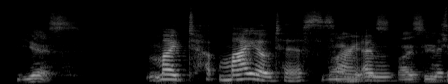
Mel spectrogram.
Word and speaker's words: Myotis: it is the largest species of the genus mitosis yes my myotis sorry i see this pronunciation it has exceptionally large feet which it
